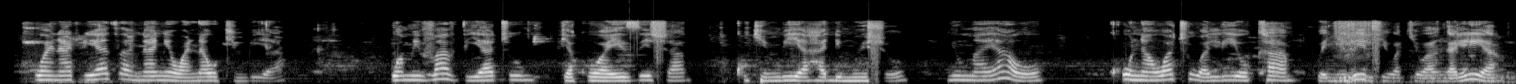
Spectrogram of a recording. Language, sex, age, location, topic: Swahili, female, 18-24, Kisumu, government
